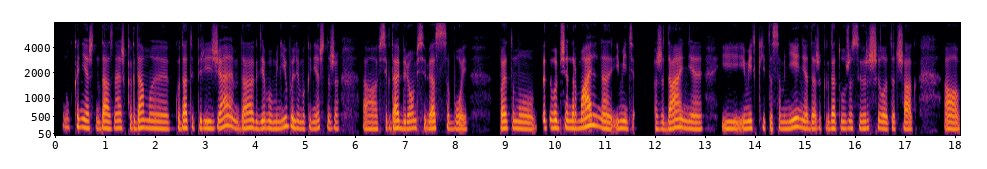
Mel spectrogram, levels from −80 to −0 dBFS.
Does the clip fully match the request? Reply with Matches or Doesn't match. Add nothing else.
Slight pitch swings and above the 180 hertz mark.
Matches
